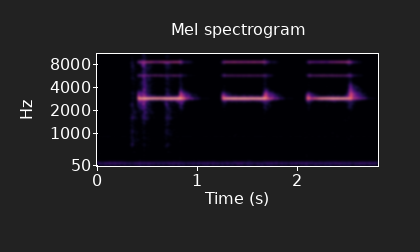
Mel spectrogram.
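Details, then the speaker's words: Carbon monoxide alarm sounding: loud high-pitched electronic beeps about half a second each with short gaps, repeating without stopping until the gas is purged; warning to evacuate. "it won't stop. It will go on and on and on and on."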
